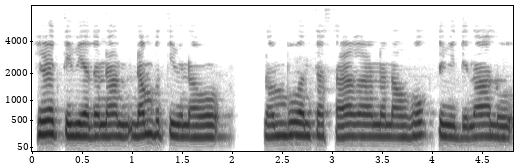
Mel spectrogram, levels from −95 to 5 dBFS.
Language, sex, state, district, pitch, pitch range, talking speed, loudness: Kannada, female, Karnataka, Bijapur, 210 Hz, 200-215 Hz, 110 wpm, -17 LUFS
